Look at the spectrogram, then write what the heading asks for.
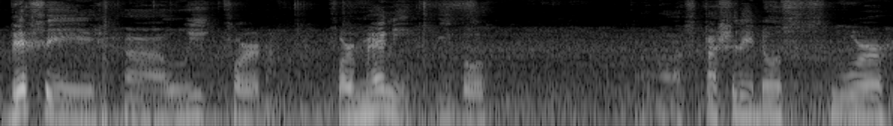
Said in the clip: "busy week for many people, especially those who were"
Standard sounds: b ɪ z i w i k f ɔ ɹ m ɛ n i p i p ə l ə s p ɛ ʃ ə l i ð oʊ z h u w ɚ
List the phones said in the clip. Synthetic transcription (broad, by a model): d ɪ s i w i k f ɔ ɹ m ɛ n i p i p ə l ə s p ɛ ʃ ə l i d oʊ s h u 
